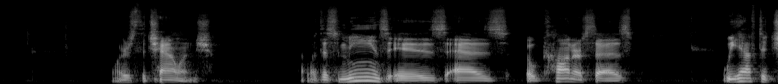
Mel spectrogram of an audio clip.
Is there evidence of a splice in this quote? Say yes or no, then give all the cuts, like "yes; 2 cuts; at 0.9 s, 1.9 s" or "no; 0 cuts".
yes; 1 cut; at 2.9 s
